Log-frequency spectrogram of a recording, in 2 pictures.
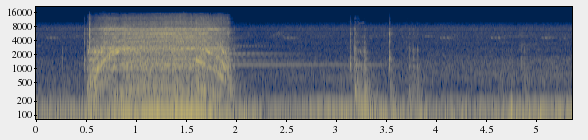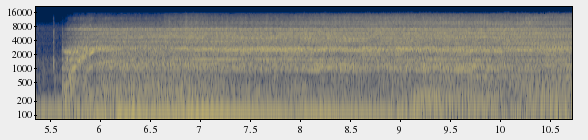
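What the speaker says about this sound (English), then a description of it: "So now that I'm marked, I can just take the skill saw and buzz them off." A circular saw cuts through roof framing boards on a chicken coop build, with two loud buzzing cuts separated by a short lull of lighter knocks, the blade whining steadily at close range with no voices.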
